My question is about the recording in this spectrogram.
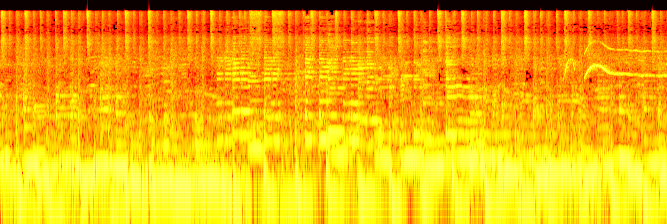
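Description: Live band playing: a busy, melodic electric bass line over electric guitar and drum kit. Near the end a high note slides up and then settles.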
